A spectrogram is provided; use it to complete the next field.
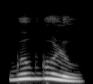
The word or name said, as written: ಕಿಗ್ಗಳ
